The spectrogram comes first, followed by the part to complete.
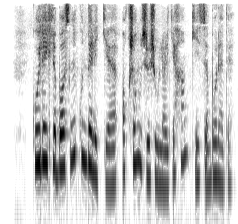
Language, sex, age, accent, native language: Uzbek, female, under 19, Jizzax, Uzbek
